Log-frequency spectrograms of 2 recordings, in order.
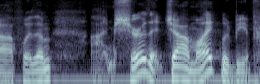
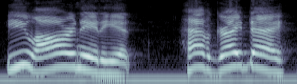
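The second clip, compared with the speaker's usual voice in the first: high mocking voice; 11 semitones higher than usual. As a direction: squeak it like a silly troll. Mocking troll's sign-off.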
